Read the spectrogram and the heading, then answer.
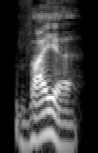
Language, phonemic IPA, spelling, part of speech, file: German, /vaɪ̯ə/, Weihe, noun, De-Weihe.ogg
- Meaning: 1. consecration, any act or procession of making a thing or situation holy 2. ordination (Catholic and Orthodox sacrament)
